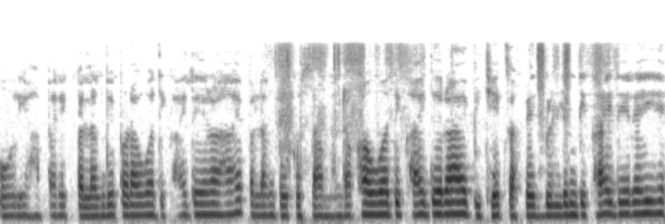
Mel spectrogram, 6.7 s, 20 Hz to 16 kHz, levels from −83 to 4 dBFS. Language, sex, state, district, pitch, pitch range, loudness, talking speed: Hindi, female, Chhattisgarh, Korba, 170 Hz, 160-180 Hz, -18 LUFS, 260 wpm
